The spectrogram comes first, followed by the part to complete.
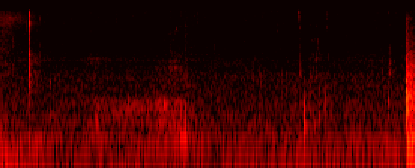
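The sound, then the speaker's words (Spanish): Soft mouth sounds of someone taking a small sip of water, with small wet clicks and a brief gulp near the end, with no talking. “Eh, voy a revisar, voy a tomar un, traguito de agua que llevamos una hora.”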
